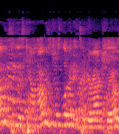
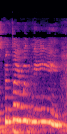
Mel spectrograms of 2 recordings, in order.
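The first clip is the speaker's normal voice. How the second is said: even higher, slow needy whine; clingy girlfriend whine; 9 semitones higher, slower than usual. Acted. A clingy girlfriend whining at her date, high and drawn out. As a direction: beg for time, pouting.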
